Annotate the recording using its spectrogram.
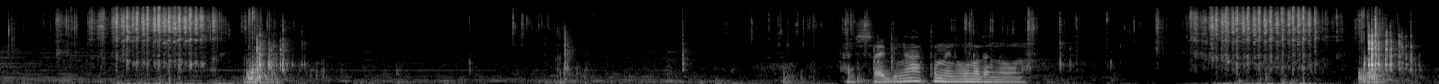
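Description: Dice rattle and clatter as they are rolled onto a tray.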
